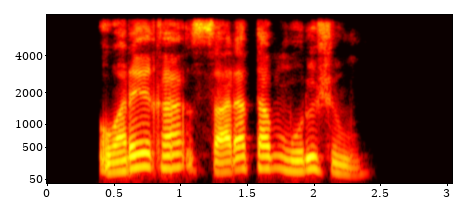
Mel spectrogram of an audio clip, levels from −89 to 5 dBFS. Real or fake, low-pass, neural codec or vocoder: fake; 7.2 kHz; codec, 44.1 kHz, 7.8 kbps, DAC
